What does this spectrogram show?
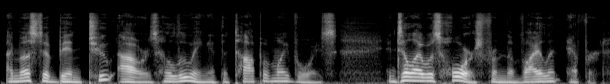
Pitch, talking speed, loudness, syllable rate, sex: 125 Hz, 205 wpm, -18 LUFS, 5.0 syllables/s, male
